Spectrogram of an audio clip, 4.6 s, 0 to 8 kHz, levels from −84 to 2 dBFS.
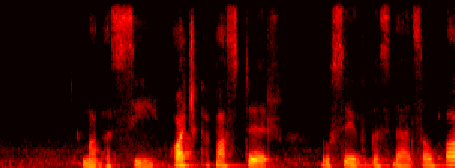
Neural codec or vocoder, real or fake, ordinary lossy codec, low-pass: codec, 16 kHz, 2 kbps, X-Codec, HuBERT features, trained on balanced general audio; fake; none; none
